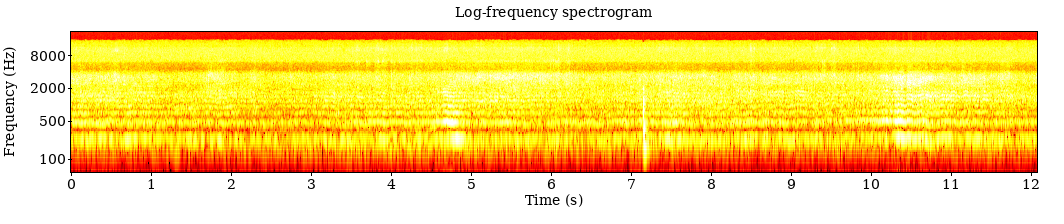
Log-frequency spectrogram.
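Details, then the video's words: Swarming honey bees feed at a 3D printed feeder in a garage in Colorado during a warm January spell; constant layered buzzing hum with a few louder close fly-bys and one short click. "45 Minutes of Honey Bees Feasting from 3D Printed Bee Feeder"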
